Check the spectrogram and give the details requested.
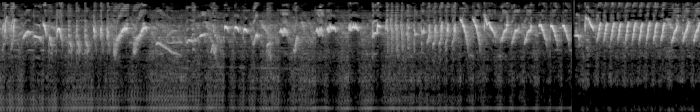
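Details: Fast, high 'nembak' song of a white-eye: a long rattling series of twisting chirps, some sliding down, that turns into an even quicker, regular trill near the end, over a low hum that stops late on.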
